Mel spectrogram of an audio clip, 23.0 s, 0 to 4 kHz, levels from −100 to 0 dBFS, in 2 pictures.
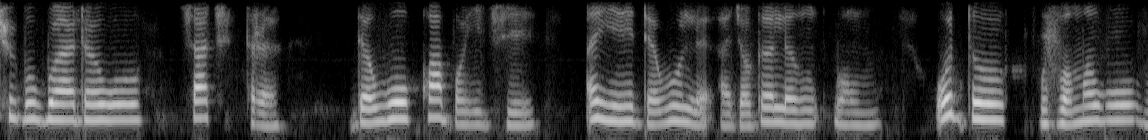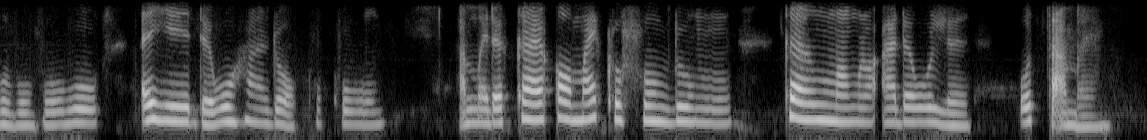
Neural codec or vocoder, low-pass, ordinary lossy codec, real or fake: codec, 16 kHz, 2 kbps, X-Codec, HuBERT features, trained on LibriSpeech; 3.6 kHz; Opus, 24 kbps; fake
